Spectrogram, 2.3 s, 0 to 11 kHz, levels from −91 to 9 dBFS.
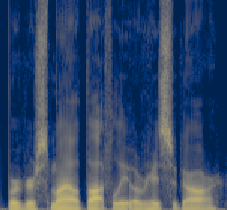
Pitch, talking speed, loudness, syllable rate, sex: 100 Hz, 160 wpm, -18 LUFS, 5.6 syllables/s, male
